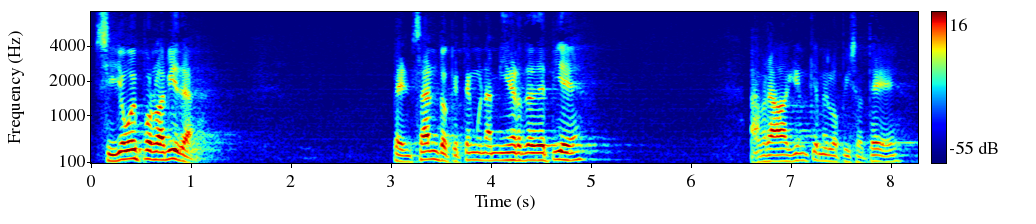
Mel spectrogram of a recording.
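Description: At medium pitch and a slightly slow pace, with long pauses, this man speaks in a large room. His humorous spiritual talk is animated and jokey, full of crude gags and acted-out voices.

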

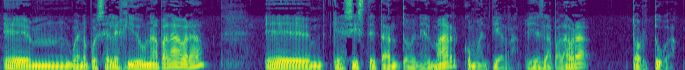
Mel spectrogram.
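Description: Guy hosting radio, mellow and a bit husky, chatty explainer, laughs often. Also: lowish voice, lively intonation, measured pace, dry recording. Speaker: radio host. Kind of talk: casual radio chat.

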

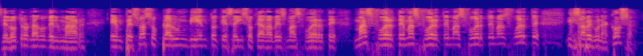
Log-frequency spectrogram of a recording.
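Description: A slow, deliberate Mexican pastor tells the story theatrically, with a bright and forceful voice. He drops to a near hush and then rises to loud cries. He often turns to the congregation with questions. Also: medium pitch. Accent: Mexican Spanish. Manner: theatrical, swings from hushed pleading to loud cries; asks the audience questions. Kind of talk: dramatic storytelling sermon.

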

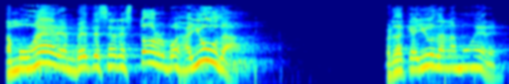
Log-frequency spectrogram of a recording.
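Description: A man preaching a sermon with a high, ringing voice that carries a long reverb through an echoey hall. He keeps calling his listeners brother, pressing them with rhetorical questions and teasing asides. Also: sing-song, measured pace.

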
